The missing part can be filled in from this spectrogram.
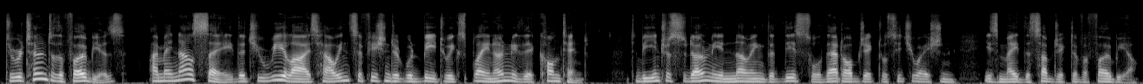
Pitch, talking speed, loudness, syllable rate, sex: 140 Hz, 220 wpm, -20 LUFS, 6.0 syllables/s, male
